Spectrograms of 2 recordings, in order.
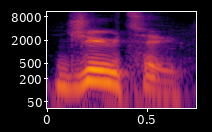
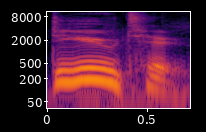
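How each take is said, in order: First: It is said in a casual, everyday way. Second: It is said in a posh, careful RP way. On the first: "that sounds more casual, more normal" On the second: "that sounds more posh"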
